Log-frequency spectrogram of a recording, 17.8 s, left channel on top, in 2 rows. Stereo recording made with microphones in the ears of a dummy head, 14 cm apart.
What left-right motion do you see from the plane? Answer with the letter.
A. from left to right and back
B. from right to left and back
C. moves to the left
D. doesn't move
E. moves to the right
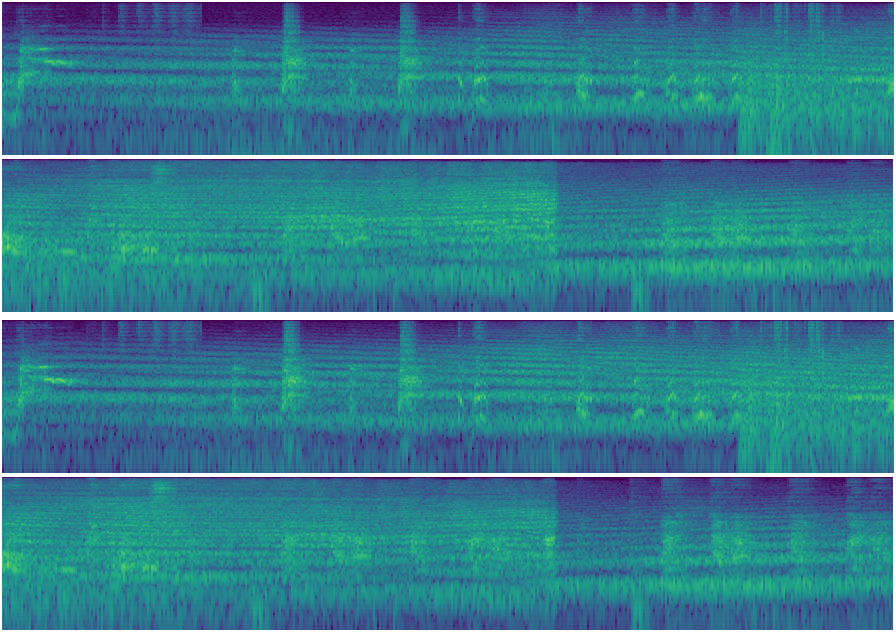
C.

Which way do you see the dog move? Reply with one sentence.
In this clip you hear the dog stay in one place.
